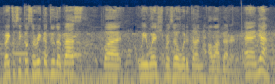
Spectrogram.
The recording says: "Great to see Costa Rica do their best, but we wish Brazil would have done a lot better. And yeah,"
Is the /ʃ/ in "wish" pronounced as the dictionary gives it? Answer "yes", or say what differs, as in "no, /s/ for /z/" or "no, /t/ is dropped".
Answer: yes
